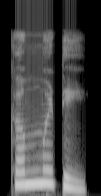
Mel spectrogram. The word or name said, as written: ಕುಮುಟು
